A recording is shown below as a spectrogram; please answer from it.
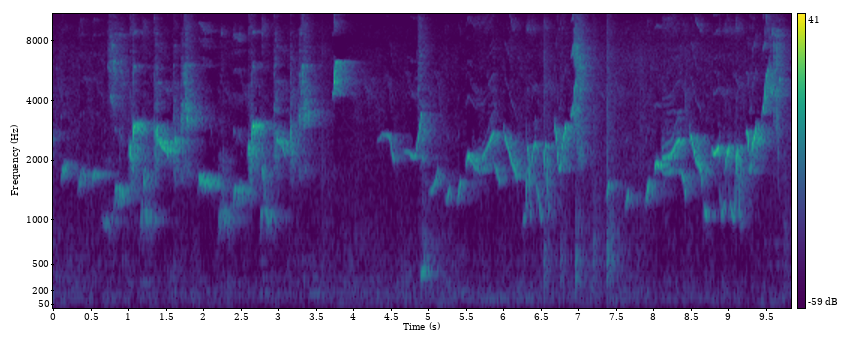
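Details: An agitated fighter white-rumped shama delivers a loud, varied song of whistled slurs, sharp chips and rising notes in rapid bursts, with a short pause midway.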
